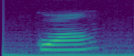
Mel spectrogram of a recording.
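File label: "guang", Mandarin Chinese pinyin, second tone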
